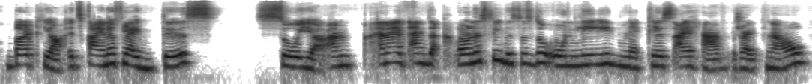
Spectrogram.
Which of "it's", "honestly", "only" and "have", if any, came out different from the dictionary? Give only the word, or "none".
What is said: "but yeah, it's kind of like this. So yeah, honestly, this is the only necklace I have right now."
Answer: none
